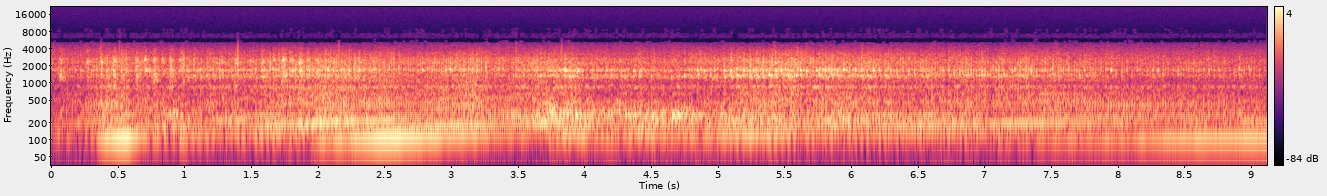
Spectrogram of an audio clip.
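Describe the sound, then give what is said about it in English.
A car engine running while driving gives a steady, low droning hum with a slight swell near the start, continuous and even throughout, with no voices. “Keep driving a while. You're doing fine.”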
